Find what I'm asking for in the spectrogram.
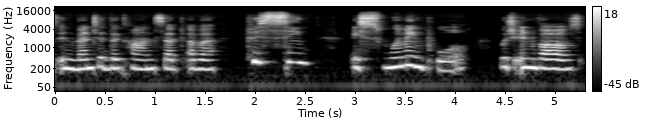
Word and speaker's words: piscine: P-I-S-C-I-N-E. Piscine. – Piscine. – That's how I pronounce the word.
